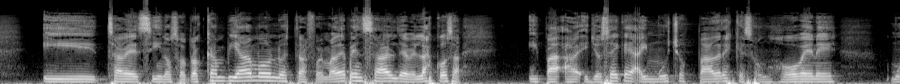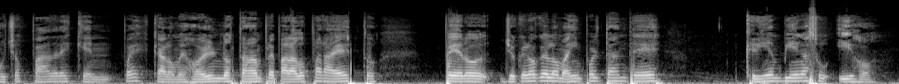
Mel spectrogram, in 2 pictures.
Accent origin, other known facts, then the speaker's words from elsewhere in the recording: Rincón, Puerto Rico; yo soy de Rincón. Rincón es un pueblo bien pacífico.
